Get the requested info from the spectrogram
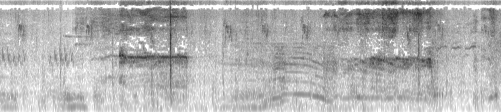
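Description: Young pigs squealing in long, high, strained screams, twice, the first about two and a half seconds in and the second near the end, with short low grunts. The piglets are being picked up and carried, and the squeals are fright and complaint, not injury. Midway comes a lower call that rises and then falls.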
